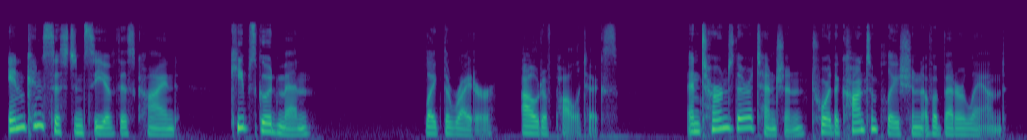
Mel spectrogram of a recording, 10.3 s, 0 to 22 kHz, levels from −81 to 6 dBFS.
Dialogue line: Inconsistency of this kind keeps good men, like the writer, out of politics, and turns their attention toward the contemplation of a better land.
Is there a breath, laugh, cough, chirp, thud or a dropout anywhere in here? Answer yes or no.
no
